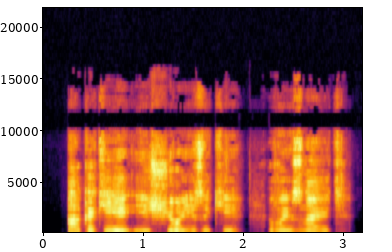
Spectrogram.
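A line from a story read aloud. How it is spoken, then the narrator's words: Plain. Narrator (Russian): спросила она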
